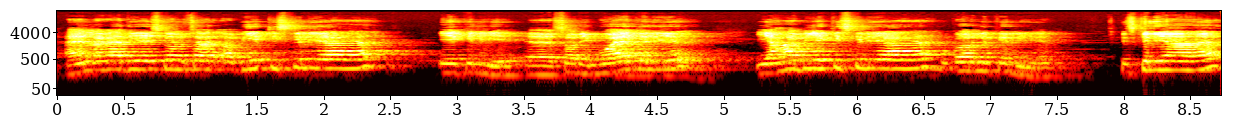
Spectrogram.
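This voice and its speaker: A man's voice: high-pitched, a bit bright. A man teaching an English grammar lesson in a classroom style, asking his own questions and answering them to drill each point home. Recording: very echoey room.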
